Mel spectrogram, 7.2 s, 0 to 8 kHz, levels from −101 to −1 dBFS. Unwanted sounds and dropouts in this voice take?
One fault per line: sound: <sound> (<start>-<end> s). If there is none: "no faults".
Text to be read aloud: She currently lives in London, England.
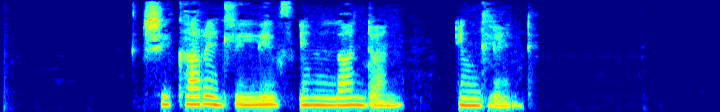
no faults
